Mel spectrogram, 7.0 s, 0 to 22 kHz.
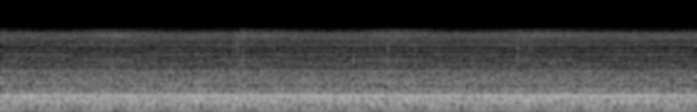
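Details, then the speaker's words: Hummer H2 fuel pump assembly running on the bench, pressure regulator turned up so current rises: constant mid-pitched electric whir with no surging. The Venturi feeds fluid back into the reservoir, recycling normally. "so that's quite quite a spectacular operation of your fuel pump you can see that we're then the Venturi is feeding fluid back into the reservoir filling it up and it's just nicely recycling"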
